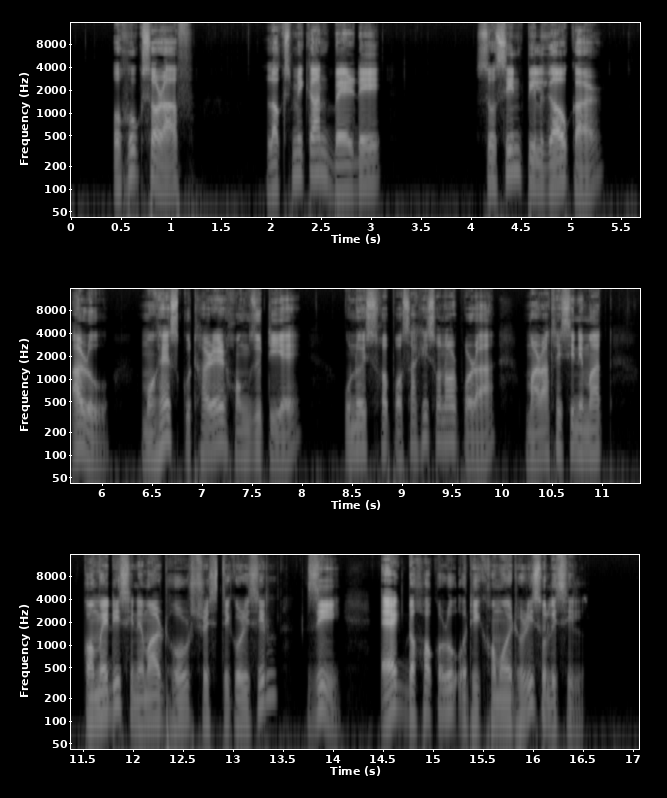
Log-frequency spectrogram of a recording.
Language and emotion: Assamese, neutral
